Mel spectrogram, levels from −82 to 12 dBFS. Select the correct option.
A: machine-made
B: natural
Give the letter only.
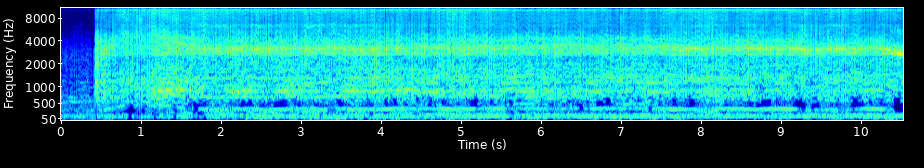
A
